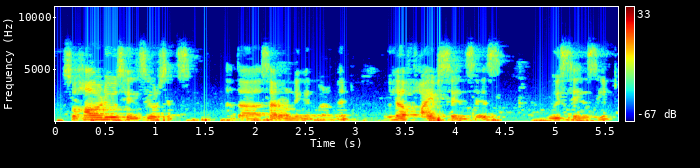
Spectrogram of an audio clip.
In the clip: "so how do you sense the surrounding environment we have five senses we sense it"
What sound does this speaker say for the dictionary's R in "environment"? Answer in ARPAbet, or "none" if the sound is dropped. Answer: R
